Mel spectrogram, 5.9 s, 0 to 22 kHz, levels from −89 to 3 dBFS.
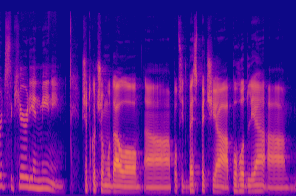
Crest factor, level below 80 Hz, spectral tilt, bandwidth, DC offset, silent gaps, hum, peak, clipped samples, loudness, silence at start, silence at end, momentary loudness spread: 20 dB; -78 dBFS; -3.5 dB/octave; 17.5 kHz; under 0.1%; none; none; -10 dBFS; under 0.1%; -30 LUFS; 0 s; 0 s; 10 LU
